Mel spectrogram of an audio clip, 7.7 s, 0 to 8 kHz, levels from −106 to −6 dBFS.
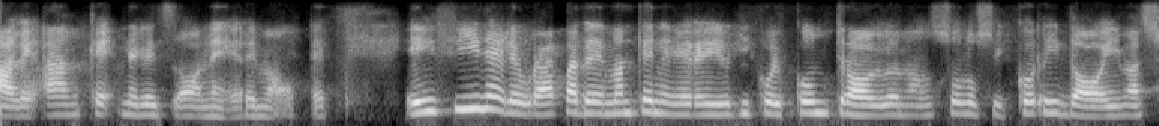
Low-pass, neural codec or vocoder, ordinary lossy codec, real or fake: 7.2 kHz; codec, 16 kHz, 1 kbps, FreqCodec, larger model; Opus, 16 kbps; fake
